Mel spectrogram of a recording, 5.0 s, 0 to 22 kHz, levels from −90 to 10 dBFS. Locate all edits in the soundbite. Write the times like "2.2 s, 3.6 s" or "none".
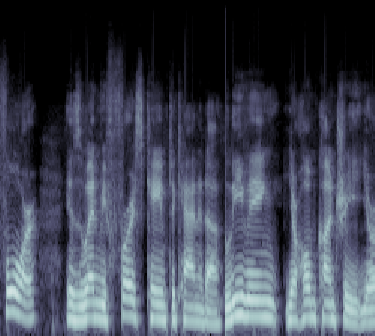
2.9 s, 3.7 s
